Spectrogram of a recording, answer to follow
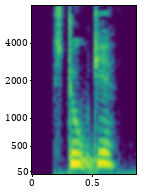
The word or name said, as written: studie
